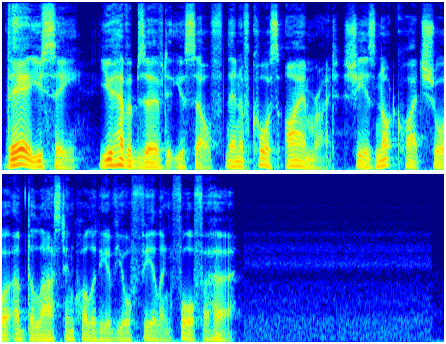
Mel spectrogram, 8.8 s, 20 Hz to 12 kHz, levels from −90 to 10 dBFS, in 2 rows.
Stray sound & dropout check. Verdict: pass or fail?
pass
